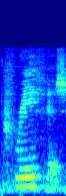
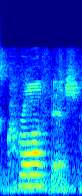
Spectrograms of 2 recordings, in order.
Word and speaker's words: crawfish: talk about the project, they pronounce this as crayfish. It's crawfish. Those are crawfish, not crayfish.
